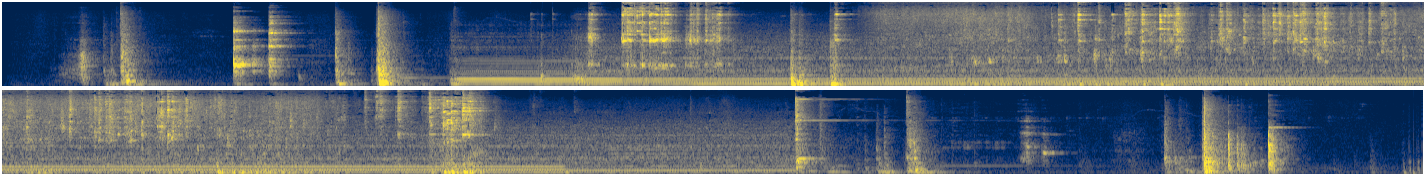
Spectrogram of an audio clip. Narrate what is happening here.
I grabbed a plate and opened the microwave to reheat my food. While the microwave was on, I grabbed the dishes next to it and placed them on the sink. I turned on the water and washed them while the microwave waas reheating my food. After that, I took the plate off the microwave.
